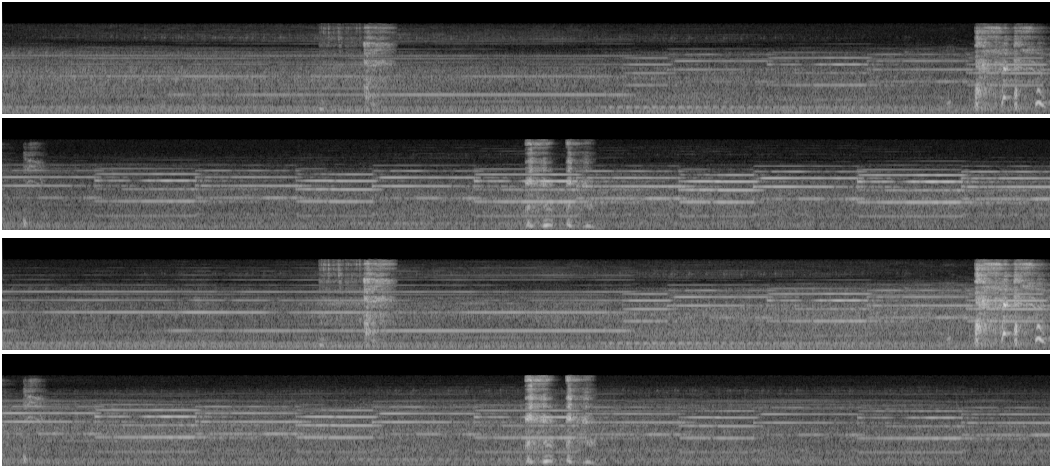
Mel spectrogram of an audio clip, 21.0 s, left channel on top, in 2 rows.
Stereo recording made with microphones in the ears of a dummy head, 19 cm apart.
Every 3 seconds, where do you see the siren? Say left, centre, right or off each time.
right, right, right, right, centre, left, left.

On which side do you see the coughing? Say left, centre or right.
right.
